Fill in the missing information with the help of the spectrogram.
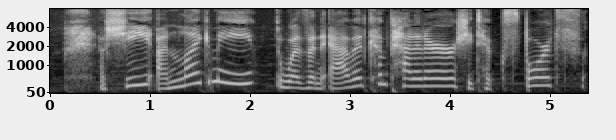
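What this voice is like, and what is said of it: Irish accent. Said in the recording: “I love your little accent. ... I've always liked that accent. ... I'm going to have to make it to Ireland someday.”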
